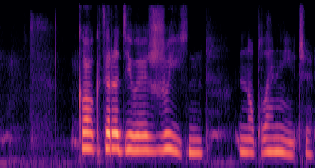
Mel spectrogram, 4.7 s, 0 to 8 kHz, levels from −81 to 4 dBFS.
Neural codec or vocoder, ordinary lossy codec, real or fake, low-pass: codec, 16 kHz in and 24 kHz out, 0.9 kbps, LongCat-Audio-Codec, fine tuned four codebook decoder; none; fake; 7.2 kHz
